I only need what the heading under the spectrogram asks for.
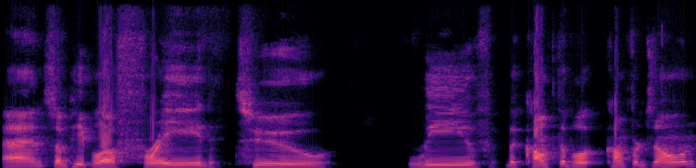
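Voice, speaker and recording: Here is a man with a New York accent and a dark, mellow tone at medium pitch. He speaks very slowly with fairly even intonation. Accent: Queens New York. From New York City (Howard Beach, Queens). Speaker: podcast co-host. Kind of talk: casual chat.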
